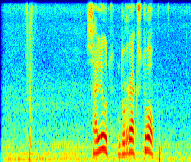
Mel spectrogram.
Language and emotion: Russian, angry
